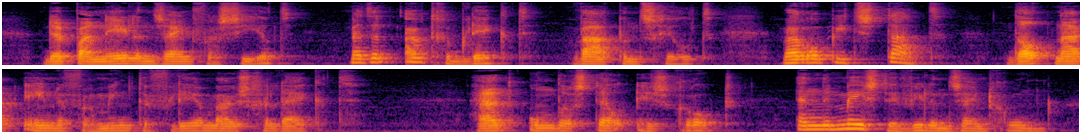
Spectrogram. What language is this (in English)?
Dutch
